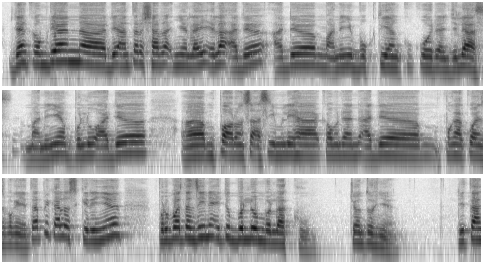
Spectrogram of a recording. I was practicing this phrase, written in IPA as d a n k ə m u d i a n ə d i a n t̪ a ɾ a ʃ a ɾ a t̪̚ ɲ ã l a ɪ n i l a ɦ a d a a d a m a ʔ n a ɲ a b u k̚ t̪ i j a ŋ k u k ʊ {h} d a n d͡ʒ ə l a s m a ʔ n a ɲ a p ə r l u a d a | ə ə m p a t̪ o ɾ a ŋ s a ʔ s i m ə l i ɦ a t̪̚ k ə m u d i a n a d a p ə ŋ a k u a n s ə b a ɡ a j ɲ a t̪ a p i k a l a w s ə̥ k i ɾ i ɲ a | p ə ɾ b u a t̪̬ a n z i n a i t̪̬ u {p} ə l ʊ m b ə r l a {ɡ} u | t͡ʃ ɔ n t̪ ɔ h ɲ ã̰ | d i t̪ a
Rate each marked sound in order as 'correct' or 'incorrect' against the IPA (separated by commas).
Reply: correct, incorrect, incorrect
